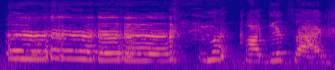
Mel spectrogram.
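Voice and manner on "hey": normal talking voice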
